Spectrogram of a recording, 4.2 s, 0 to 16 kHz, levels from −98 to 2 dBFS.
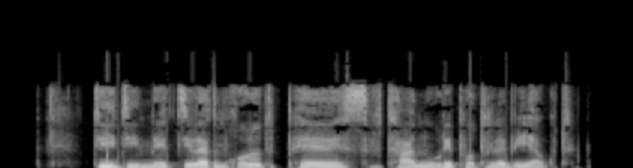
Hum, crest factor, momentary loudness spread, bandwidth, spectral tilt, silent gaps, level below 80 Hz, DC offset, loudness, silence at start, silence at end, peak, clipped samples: none; 16 dB; 19 LU; 9.2 kHz; -5 dB/octave; none; -58 dBFS; under 0.1%; -24 LUFS; 0.35 s; 0.4 s; -8 dBFS; under 0.1%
